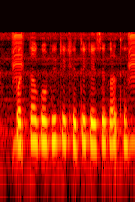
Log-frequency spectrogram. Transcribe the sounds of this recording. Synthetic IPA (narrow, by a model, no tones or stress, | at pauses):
pət̪ːaɡobʱikikʰeːt̪ikɛːsekɐɾt̪ʰeː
